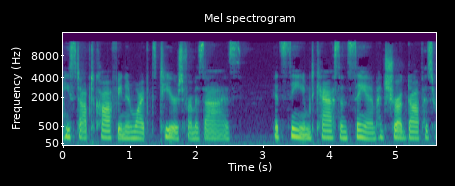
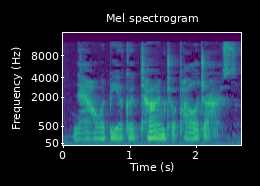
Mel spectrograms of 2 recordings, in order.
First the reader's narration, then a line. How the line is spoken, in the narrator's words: his traitorous brain whispered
